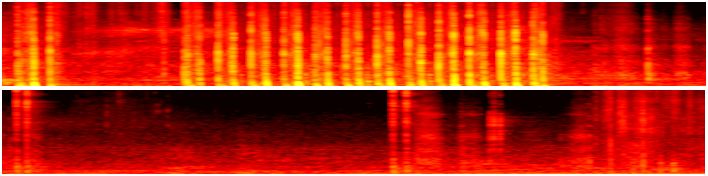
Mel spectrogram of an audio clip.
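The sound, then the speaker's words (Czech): A deck of tarot cards is shuffled for a tarot reading in a quick burst of rapid papery flicks for a few seconds, followed by a few faint, scattered taps of cards being handled. “Já už se dívám na vaše fotky, míchám u toho karty.”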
